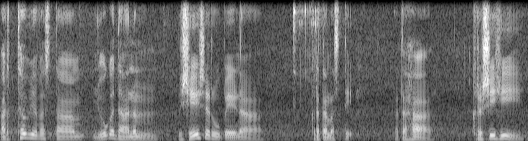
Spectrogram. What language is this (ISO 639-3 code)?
san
